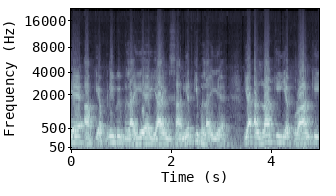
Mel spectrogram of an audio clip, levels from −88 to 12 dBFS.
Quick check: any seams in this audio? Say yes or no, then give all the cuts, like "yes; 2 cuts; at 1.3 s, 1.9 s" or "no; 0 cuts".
no; 0 cuts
